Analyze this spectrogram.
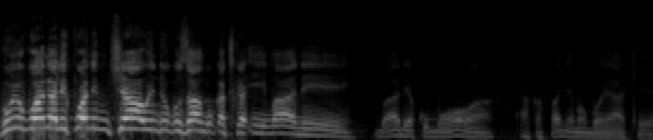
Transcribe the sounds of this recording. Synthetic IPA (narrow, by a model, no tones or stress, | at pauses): hujuɓwanaːlikuwanim̩t͡ʃawinduɡuzaŋɡukati̥kaʔimani | ɓaːɗajakumɔwa | akafaɲamambɔja̰kɛ̰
